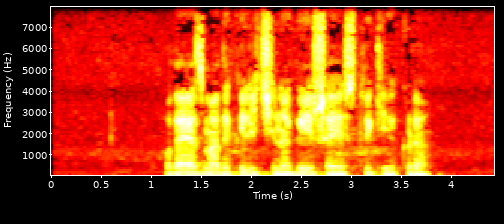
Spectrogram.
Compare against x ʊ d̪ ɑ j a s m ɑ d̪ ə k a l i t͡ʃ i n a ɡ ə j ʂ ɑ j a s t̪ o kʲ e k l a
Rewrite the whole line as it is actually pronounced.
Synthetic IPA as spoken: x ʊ d̪ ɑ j a z m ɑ d̪ ə k ə l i t͡ʃ i n a ɡ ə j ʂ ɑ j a s t̪ u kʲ e k ɽ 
